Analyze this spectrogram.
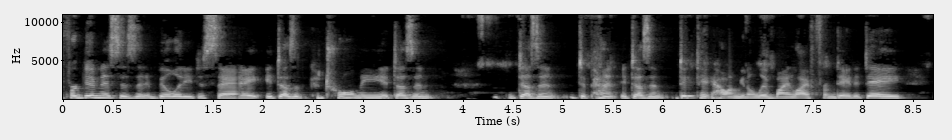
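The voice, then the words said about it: Emotional, slightly choked voice. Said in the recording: “I'm sure you can hear in my voice, it's still, there's some emotion there”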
